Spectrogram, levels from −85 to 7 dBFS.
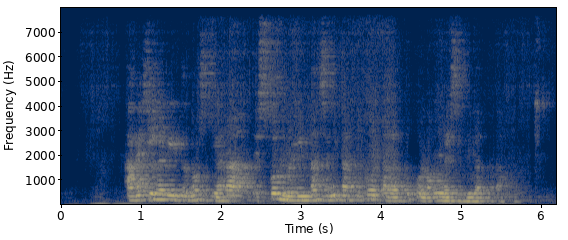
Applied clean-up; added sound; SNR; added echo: neural separator model SepFormer DNS4.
